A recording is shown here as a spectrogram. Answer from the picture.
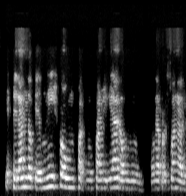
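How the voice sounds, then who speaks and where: A woman's dark, mellow tone, fairly low in pitch, with fairly even intonation at a moderate pace. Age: 80s+. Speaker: older adult giving testimony. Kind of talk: testimony. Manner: halting.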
